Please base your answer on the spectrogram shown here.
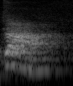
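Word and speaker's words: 大: That's English words that sound a little bit like the pronunciation of the character we're trying to learn. So, da sounds a little bit like the beginning of the word Darth Vader.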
